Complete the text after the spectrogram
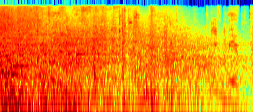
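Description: Wooden boards crash and collapse with a loud rumble.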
